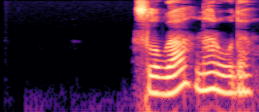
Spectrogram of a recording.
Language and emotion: Russian, neutral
